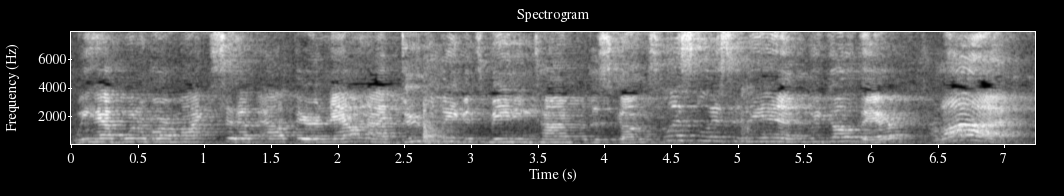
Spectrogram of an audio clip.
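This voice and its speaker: A man's voice: extremely high pitch, moderate pace, hardly any pauses. A man working as the announcer of a folksy, scripted comedy radio show. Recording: echoey hall, distant mic, noisy.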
